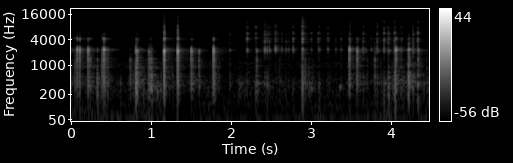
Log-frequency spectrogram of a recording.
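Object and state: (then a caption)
Painted wooden nesting doll. Fingertips and nails tap and scratch quickly across the front of a small, hollow, painted and lacquered wooden matryoshka nesting doll held upright. The taps come in a fast, irregular run of dry, bright clicks with a hollow knock near 2.2 kHz, stopping dead with no ring. Soft scratchy rustles fill the gaps between them.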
